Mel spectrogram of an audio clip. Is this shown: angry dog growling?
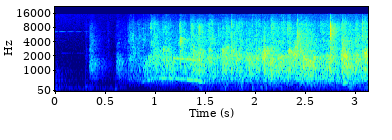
no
